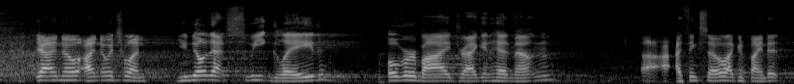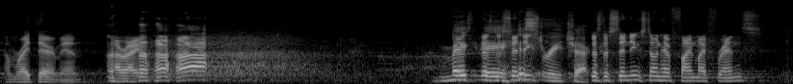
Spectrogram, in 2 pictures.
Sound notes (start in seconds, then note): 9.0 laughs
